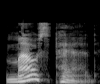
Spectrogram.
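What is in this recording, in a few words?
"mousepad", British English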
